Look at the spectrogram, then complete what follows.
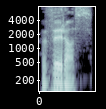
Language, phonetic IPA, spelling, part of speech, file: Polish, [ˈvɨras], wyraz, noun, Pl-wyraz.ogg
